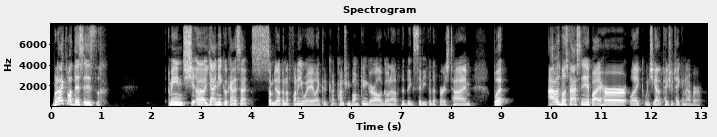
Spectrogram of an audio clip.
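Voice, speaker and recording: A man's voice: a little high, a little fast, bright, forceful tone. A man co-hosting a game reaction show, talking in a loose, conversational way. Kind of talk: casual game reaction commentary.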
